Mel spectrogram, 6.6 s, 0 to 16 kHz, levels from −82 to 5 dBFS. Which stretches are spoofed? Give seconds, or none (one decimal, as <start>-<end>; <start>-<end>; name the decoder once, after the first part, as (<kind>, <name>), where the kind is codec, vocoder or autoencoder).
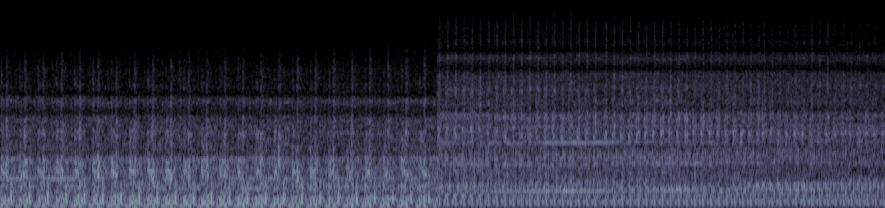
none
